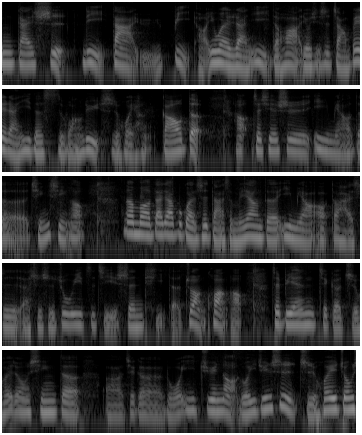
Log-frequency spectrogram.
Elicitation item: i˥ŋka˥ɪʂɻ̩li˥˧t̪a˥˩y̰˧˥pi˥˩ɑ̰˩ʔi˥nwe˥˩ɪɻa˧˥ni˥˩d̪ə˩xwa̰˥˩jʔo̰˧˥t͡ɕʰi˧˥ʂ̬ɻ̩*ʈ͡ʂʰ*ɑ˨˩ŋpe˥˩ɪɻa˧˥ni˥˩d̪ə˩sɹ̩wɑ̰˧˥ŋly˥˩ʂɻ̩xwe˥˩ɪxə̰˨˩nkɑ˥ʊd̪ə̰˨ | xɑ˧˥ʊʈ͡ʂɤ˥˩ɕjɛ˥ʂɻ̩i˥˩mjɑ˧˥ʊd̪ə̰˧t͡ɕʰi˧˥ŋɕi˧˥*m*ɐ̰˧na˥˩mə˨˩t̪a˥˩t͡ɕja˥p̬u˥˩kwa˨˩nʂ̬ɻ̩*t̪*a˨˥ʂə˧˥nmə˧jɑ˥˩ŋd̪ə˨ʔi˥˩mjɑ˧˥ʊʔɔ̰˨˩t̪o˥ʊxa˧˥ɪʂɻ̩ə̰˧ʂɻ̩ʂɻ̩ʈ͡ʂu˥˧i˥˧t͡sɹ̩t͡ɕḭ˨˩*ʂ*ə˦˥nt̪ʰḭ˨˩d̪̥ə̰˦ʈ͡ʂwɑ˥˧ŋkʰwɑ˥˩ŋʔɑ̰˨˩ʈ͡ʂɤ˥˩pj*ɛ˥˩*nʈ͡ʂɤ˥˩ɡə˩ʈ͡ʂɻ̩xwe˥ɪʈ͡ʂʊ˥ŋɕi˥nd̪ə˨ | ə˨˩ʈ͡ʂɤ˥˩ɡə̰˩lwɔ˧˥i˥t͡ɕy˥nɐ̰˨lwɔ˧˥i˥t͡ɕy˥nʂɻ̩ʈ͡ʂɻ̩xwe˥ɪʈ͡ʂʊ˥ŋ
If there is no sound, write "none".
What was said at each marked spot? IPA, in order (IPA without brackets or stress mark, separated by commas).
ʈ͡ʂ, ŋ, t̪, ʂ, ɛ˥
